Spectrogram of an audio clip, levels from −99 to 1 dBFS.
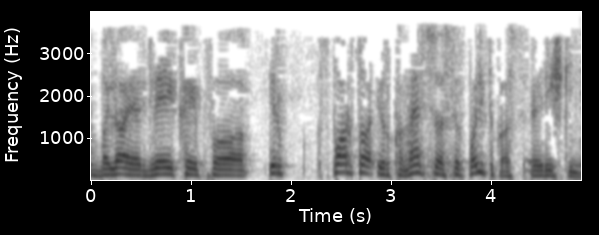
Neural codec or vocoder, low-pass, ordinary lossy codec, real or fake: none; 3.6 kHz; MP3, 16 kbps; real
